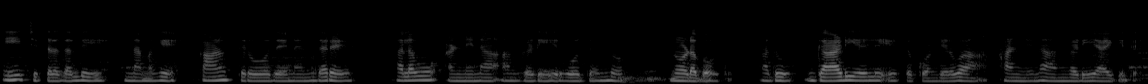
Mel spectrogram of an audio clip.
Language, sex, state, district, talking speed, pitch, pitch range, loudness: Kannada, female, Karnataka, Dharwad, 75 wpm, 170 Hz, 160-180 Hz, -47 LUFS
